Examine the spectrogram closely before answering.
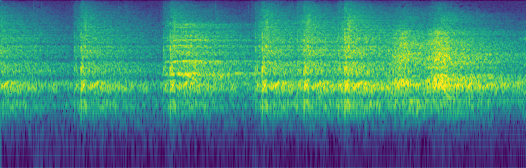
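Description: A marching band plays brass loudly in a large echoing hall.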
